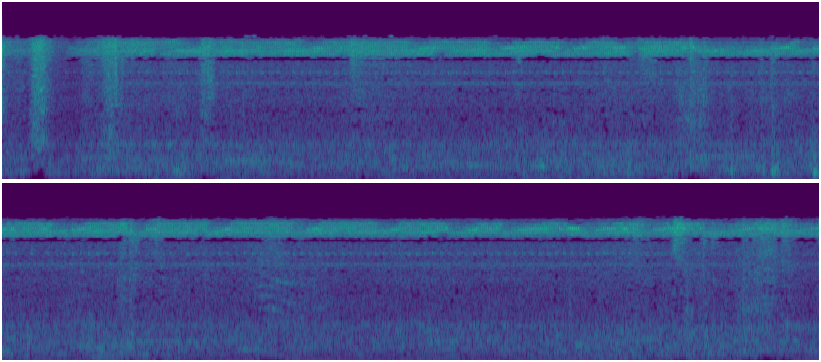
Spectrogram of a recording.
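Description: Steady high-pitched chirring of an insect chorus, with a few scattered faint clicks and knocks.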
